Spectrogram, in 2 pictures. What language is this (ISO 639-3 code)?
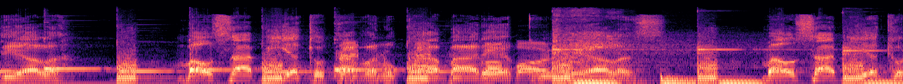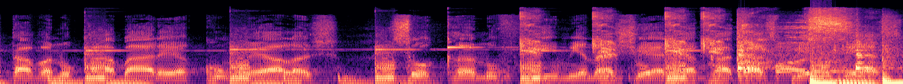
por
